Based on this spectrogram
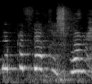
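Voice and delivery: a shocked shriek with a laugh in it; shrieking disbelief. Real, not acted. Watching Mercedes dance, a high laughing shriek. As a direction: squeal it out high and loud, half laughing.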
